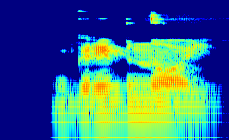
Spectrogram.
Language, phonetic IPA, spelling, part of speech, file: Russian, [ɡrʲɪbˈnoj], гребной, adjective, Ru-гребно́й.ogg
- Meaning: rowing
